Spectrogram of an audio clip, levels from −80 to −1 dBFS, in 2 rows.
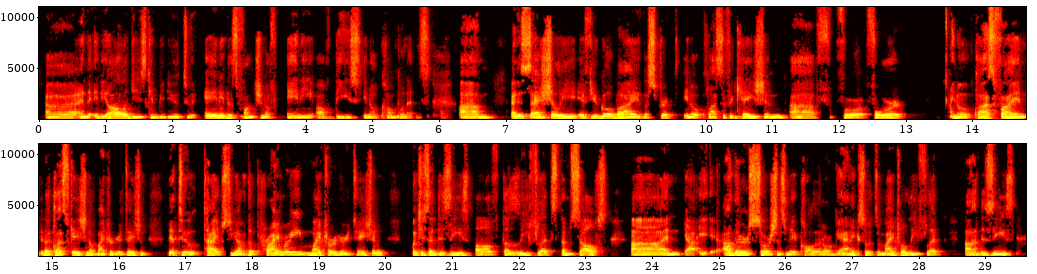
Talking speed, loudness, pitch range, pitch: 150 wpm, -21 LUFS, 125-160 Hz, 135 Hz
